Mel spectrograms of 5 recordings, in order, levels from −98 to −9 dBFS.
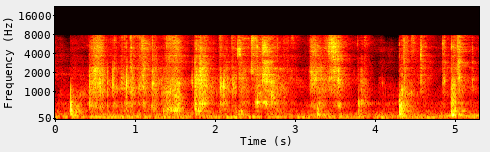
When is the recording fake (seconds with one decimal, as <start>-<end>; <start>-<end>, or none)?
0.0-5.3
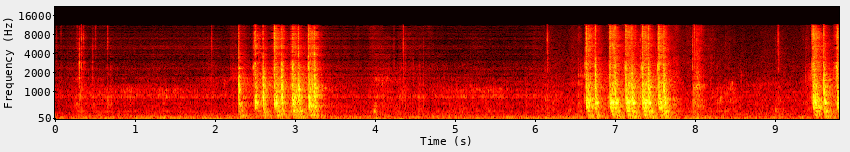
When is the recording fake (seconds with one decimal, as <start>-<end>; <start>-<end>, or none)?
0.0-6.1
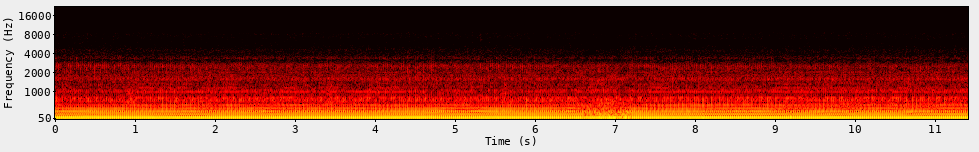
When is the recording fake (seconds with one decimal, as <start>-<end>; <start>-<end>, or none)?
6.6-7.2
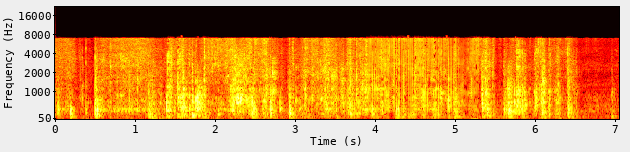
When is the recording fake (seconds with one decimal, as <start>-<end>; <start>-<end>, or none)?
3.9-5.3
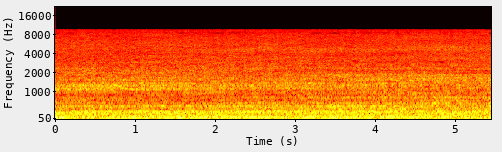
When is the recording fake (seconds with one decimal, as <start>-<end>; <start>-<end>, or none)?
none

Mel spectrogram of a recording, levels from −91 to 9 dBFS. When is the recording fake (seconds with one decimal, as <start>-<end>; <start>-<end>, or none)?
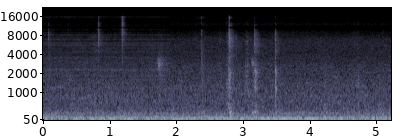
0.0-1.9

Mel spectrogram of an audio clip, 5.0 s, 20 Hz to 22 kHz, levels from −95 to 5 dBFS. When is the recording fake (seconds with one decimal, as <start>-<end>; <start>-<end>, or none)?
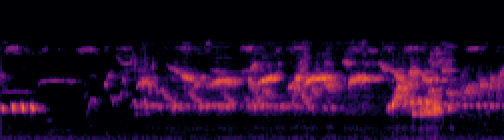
1.4-4.4

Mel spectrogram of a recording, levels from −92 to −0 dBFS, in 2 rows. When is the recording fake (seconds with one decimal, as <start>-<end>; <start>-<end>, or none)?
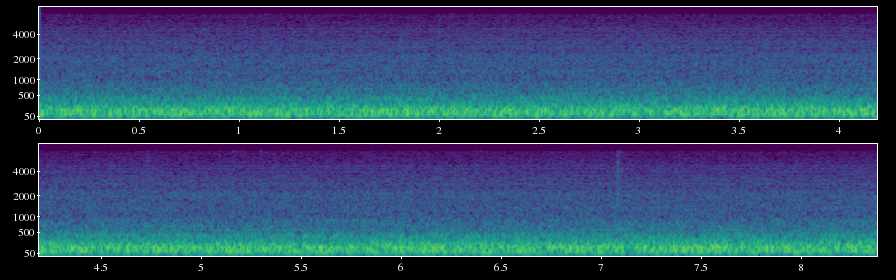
none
